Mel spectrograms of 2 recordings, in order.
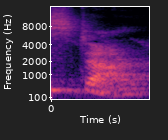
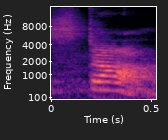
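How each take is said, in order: First: স্টার with an "i" slipped in before it, "i-star"; mispronounced স্টার. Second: স্টার starting straight on the s, "star"; correctly pronounced স্টার. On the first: Teacher mimicking learners' common mistake, mispronounced স্টার as "i-star". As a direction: say স্টার badly as "istar", extra vowel in front. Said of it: "বাজেভাবে উচ্চারণ করে". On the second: Teacher modelling it for learners, স্টার as a clean "star". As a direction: say স্টার with no vowel before the "st". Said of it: "এটাকে বলবো হচ্ছে". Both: Shown as a demonstration.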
